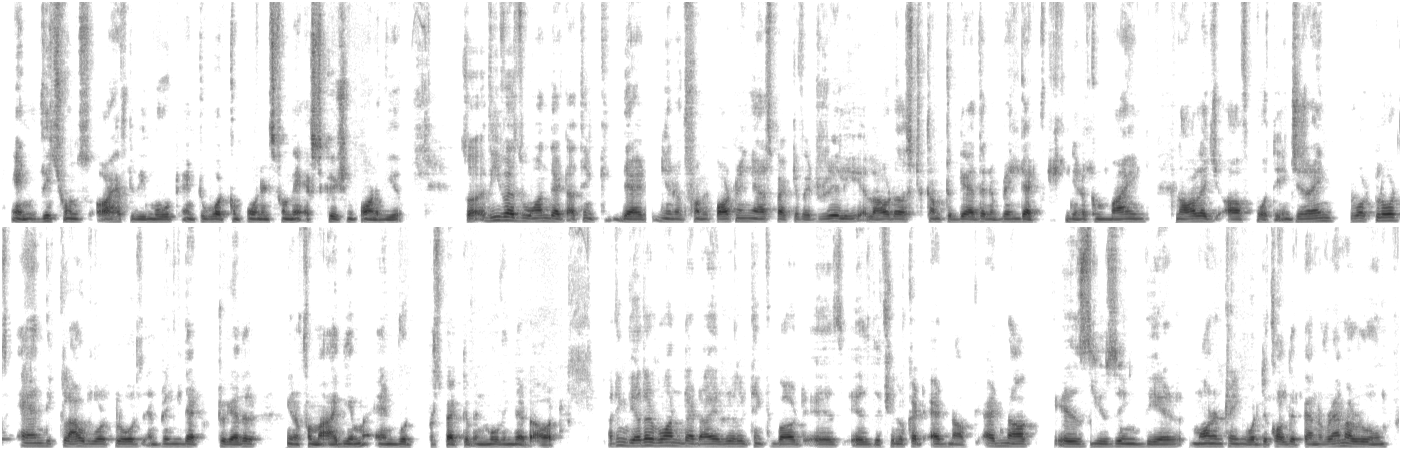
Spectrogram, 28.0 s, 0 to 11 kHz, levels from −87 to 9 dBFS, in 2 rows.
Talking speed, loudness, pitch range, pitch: 210 wpm, -21 LUFS, 110-130 Hz, 115 Hz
